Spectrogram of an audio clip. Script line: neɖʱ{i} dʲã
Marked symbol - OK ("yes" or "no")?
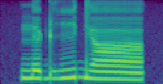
yes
